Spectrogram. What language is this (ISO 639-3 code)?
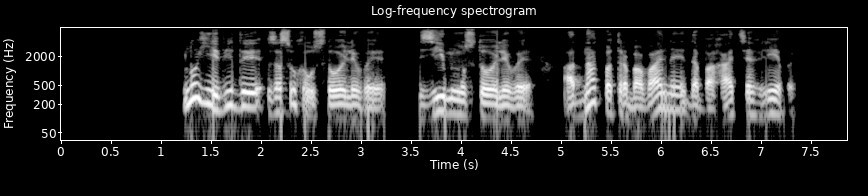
bel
